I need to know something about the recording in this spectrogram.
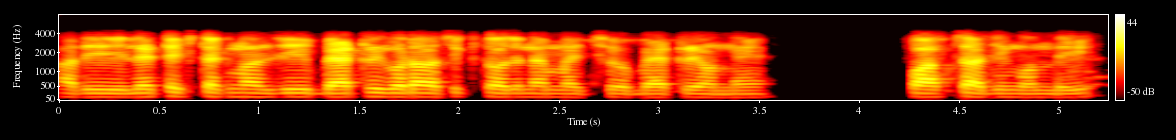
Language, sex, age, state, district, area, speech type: Telugu, male, 30-45, Andhra Pradesh, Guntur, urban, conversation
